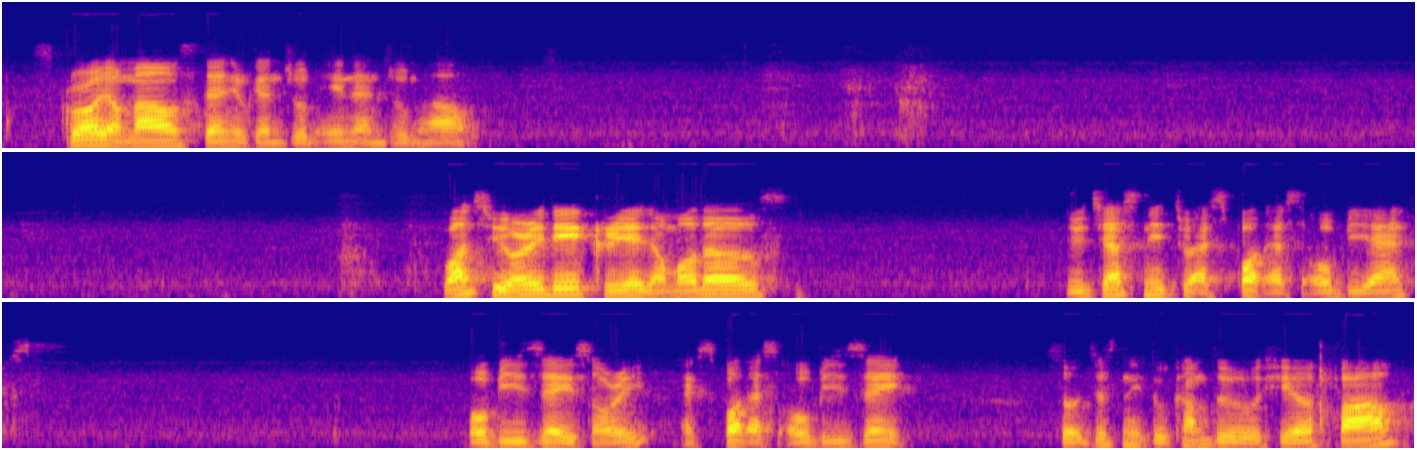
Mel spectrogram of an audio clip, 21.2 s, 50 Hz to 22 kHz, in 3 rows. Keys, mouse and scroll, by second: 3.7-5.3 right drag, 7.4 click, 9.8 scroll, 9.9 middle click, 11.0 middle click, 11.9 scroll, 12.4 click, 14.6 click, 20.7-21.1 drag.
